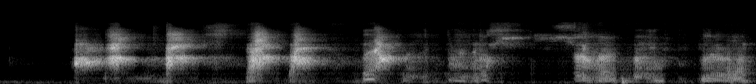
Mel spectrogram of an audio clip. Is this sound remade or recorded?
remade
